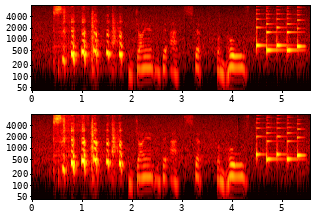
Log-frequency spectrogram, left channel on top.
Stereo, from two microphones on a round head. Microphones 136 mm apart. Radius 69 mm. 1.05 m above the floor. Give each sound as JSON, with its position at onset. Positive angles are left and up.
{"t": 0.4, "sound": "a giggle", "side_deg": -30, "distance_m": 0.8}
{"t": 1.9, "sound": "a man speaking", "side_deg": 0, "distance_m": 0.5}
{"t": 4.5, "sound": "a ringtone", "side_deg": 25, "distance_m": 1.0}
